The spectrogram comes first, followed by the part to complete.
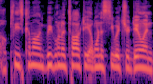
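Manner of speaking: mock, eager, kid-like pleading tone. Retelling own request for an interview, imitating eager kid-like begging. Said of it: "like I'm a little kid in a candy shop going".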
